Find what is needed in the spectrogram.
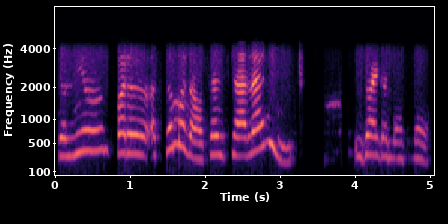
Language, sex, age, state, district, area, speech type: Dogri, female, 18-30, Jammu and Kashmir, Udhampur, rural, conversation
